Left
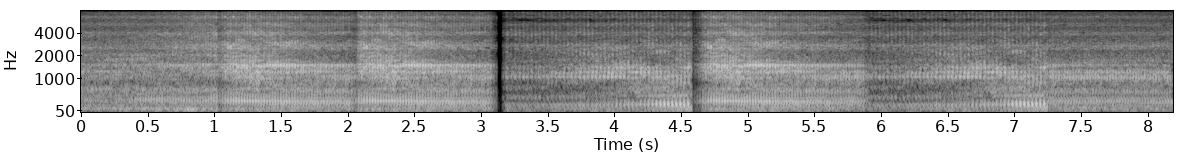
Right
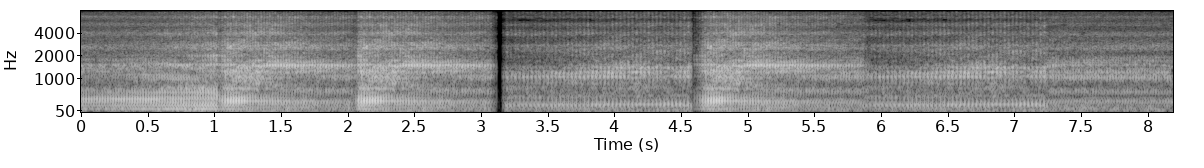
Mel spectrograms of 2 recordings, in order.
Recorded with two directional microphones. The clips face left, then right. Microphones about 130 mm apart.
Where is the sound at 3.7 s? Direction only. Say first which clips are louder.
Even; 30° right (ahead or behind).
